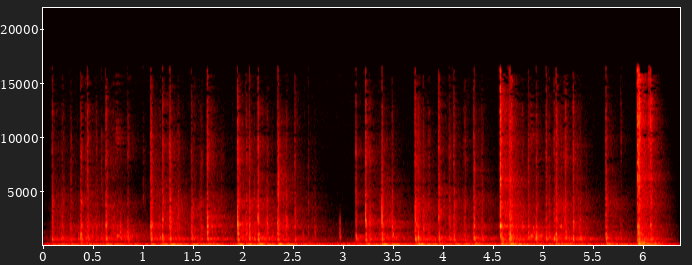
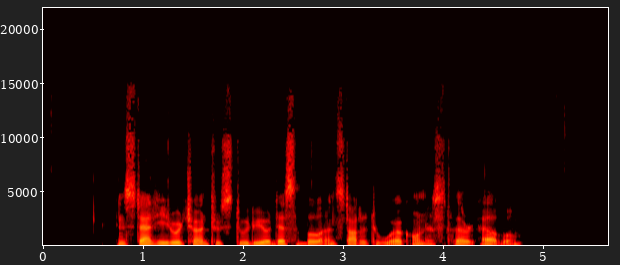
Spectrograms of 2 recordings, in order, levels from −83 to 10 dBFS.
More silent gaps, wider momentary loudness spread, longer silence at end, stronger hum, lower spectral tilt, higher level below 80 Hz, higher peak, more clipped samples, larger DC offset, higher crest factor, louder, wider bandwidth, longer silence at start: neither; about the same, 9 LU vs 9 LU; second, 0 s vs 0.9 s; neither; about the same, -4 dB/octave vs -5 dB/octave; first, -44 dBFS vs -80 dBFS; about the same, -14 dBFS vs -14 dBFS; neither; neither; about the same, 24 dB vs 22 dB; about the same, -37 LUFS vs -35 LUFS; first, 17 kHz vs 15 kHz; second, 0 s vs 0.75 s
